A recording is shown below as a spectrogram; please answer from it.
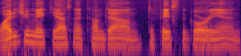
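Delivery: ordinary delivery, nothing marked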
